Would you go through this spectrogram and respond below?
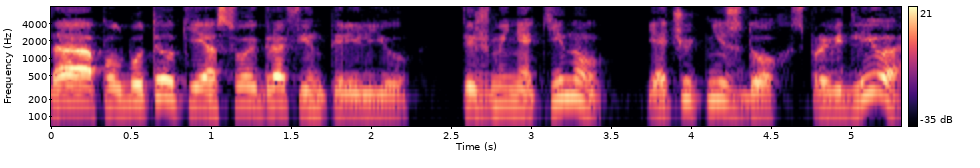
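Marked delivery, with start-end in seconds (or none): none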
